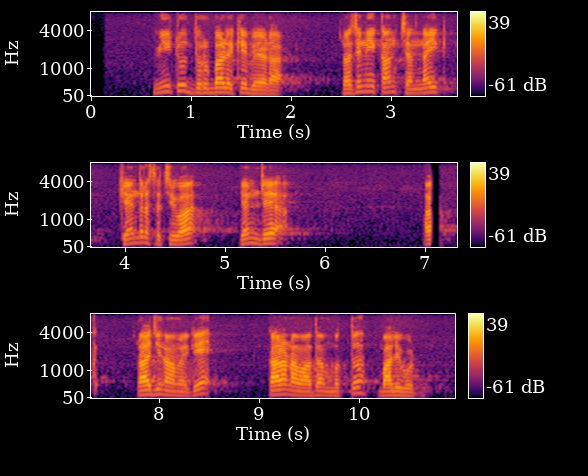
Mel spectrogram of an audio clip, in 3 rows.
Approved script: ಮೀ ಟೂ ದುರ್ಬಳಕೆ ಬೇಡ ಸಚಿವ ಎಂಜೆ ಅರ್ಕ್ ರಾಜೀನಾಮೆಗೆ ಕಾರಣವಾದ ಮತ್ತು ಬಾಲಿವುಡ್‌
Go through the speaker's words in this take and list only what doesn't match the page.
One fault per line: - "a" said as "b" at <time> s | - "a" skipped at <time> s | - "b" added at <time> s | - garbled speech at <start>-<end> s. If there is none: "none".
- "ರಜನೀಕಾಂತ್ ಚೆನ್ನೈ ಕೇಂದ್ರ" added at 2.5 s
